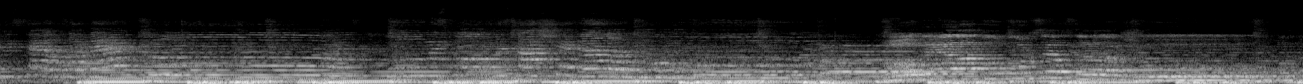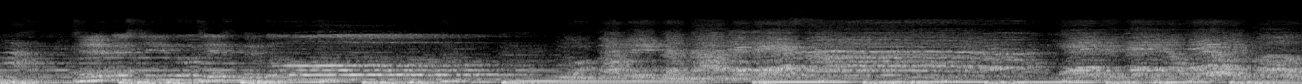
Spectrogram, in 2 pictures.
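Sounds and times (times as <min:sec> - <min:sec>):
choir singing gospel: 0:00.0 - 0:09.9, 0:18.4 - 0:26.0
long held bass notes: 0:00.8 - 0:26.0.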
